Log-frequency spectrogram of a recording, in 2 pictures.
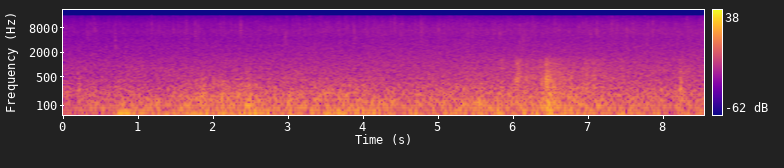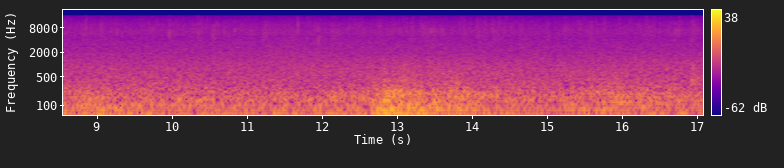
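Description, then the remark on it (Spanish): Steady rain pours down in a dense, continuous hiss, with low rumbles of thunder rolling in around the middle and again near the end. No voices. “No sabe que un día de 1967, poco antes de que las gotas dejen de sonar en sus oídos, volverá a decirse, algún día acabará el invierno, llueve.”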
